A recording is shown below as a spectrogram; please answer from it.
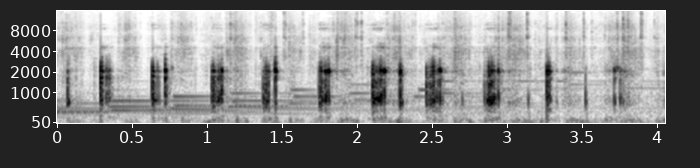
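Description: Chopped onion being ground to paste on a stone sil-nora, the stone roller rasping over the flat grinding slab in quick back-and-forth strokes, about three a second.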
